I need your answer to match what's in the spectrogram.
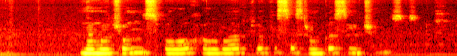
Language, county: Lithuanian, Marijampolė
